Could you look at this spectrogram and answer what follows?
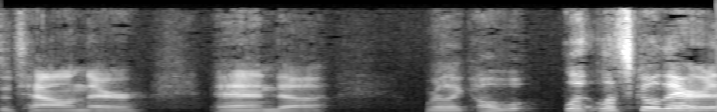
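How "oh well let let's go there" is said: eager. Retold or imitated. Deciding on an unplanned hotel.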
